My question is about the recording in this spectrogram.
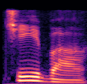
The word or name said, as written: Chiba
